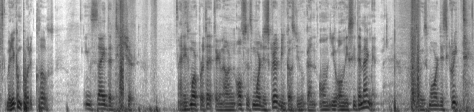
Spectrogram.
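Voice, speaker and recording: Amid noticeable background noise, a man with a fairly low voice talks with lively intonation and long, frequent pauses. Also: moderate pace. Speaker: wet shaving youtuber. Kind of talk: casual product review. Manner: loud.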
